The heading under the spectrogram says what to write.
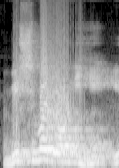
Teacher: इस विसर्ग के आगे श आया हुआ है, तो श की वजह से इस विसर्ग का हम हल्का सा श ऐसा उच्चारण करेंगे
